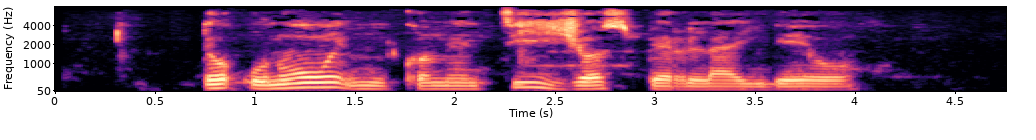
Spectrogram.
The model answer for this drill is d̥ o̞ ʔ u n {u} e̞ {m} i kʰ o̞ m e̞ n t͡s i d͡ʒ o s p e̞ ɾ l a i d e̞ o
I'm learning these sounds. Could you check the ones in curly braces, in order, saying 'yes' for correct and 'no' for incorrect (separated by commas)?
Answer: yes, yes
